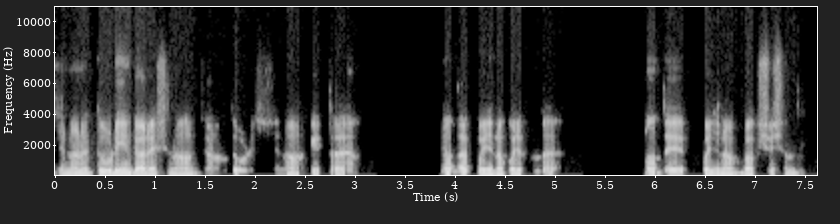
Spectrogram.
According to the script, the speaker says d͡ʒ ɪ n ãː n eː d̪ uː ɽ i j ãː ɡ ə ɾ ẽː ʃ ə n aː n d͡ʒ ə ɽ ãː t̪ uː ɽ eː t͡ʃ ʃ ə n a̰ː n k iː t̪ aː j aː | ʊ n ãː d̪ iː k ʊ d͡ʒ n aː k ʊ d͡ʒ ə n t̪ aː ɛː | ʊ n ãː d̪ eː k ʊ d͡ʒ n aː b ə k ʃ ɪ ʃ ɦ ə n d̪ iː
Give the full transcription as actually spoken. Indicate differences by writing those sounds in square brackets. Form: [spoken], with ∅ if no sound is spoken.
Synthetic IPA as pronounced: d͡ʒ ɪ n ãː n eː [t̪] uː ɽ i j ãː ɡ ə ɾ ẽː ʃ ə n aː n d͡ʒ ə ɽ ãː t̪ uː ɽ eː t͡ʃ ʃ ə n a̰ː n k iː t̪ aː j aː | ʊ n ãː d̪ [aː] k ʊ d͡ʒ n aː k ʊ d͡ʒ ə n [d̪] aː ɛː | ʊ n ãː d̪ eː k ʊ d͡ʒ n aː b ə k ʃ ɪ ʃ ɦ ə n d̪ iː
